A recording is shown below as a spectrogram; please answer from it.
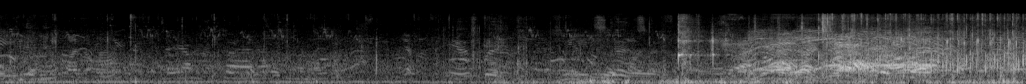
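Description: A baseball bat hitting a pitched ball with one sharp crack about seven seconds in, followed at once by spectators and players shouting and cheering. Quieter crowd chatter before the hit.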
